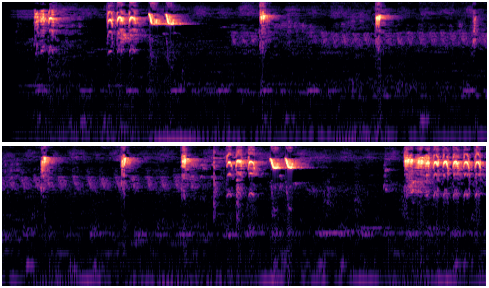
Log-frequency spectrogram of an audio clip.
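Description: A yuhina gives short, very high, sharp chirps in quick bursts, about one every second, over a steady high buzzing and a low hum.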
